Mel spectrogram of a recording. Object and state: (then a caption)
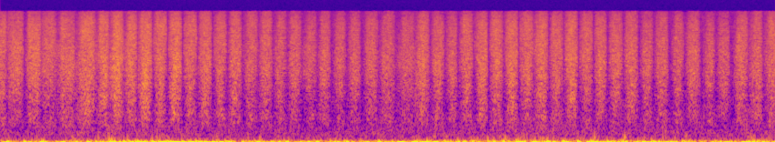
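Cotton sweatshirt being rubbed. Flat palms and fingers rub briskly across a navy cotton sweatshirt on a man's back. A fast, steady run of short, bright swishing fabric strokes plays over a soft low rumble, keeping an even quiet level throughout.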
